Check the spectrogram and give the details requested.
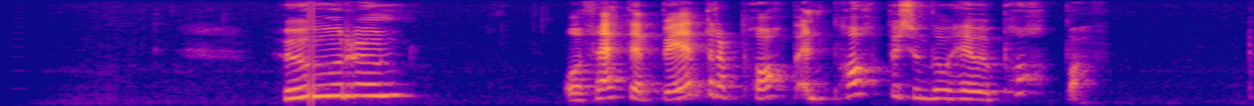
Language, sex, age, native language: Icelandic, female, 40-49, Icelandic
